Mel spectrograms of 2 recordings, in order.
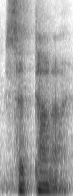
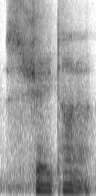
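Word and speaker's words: Setanta: The chap's original name was Setana, Shaitanta, Shaitanta. So SE is Shay. Okay.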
